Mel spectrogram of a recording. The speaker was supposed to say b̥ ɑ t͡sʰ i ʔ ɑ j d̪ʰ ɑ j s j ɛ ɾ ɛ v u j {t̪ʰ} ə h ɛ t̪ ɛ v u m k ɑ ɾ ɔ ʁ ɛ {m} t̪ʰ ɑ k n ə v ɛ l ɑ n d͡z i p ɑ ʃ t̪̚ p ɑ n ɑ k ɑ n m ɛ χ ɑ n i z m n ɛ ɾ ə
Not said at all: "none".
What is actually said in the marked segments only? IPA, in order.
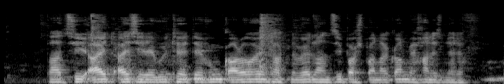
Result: t̪ʰ, n

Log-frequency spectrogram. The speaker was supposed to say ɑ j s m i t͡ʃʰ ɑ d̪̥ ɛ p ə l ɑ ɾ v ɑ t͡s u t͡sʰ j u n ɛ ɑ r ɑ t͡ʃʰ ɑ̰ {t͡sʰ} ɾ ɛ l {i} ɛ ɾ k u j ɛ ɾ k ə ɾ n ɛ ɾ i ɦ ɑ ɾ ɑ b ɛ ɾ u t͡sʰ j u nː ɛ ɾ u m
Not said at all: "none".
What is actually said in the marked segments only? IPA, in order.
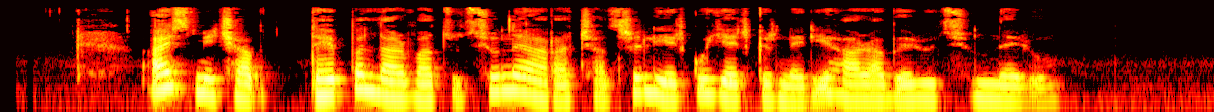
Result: t͡sʰ, j

